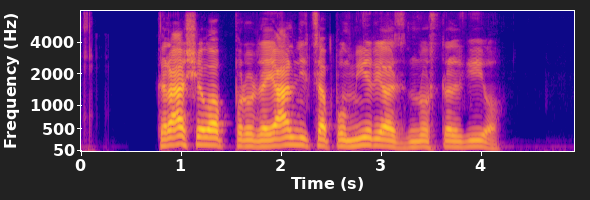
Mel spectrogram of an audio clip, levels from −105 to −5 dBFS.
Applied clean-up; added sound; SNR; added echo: neural mask model DeepFilterNet 3.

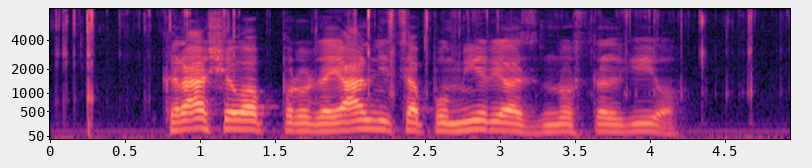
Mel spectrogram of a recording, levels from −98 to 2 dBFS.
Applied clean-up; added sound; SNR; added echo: none; Chewing, mastication; 17 dB; none.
